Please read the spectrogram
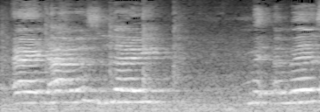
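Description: A young girl singing a short phrase in held, gliding notes.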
